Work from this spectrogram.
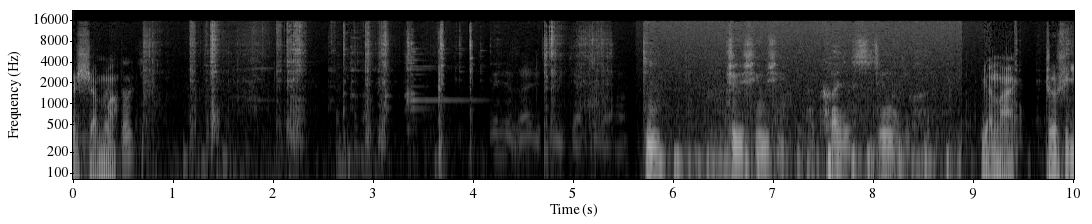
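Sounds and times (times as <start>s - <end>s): metal pick scraping gravelly soil: 0.6s - 9.8s.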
